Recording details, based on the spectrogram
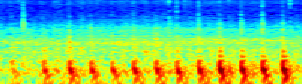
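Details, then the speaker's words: Lada Priora rattle at rear right over bumps: rapid regular thumps, about five a second, as the fuel filler neck pipe is shaken by hand, knocking against the body; a rubber spacer to the side member is the suggested fix. "вот лючок бензобака идет патрубок который до бензобака вот вроде казалось бы все закреплено все нормально все бомба но когда делаешь вот так то есть вот слышите да не знаю как на видео слышно ни от стук идет о салон этот стук его вообще прекрасно слышно"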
